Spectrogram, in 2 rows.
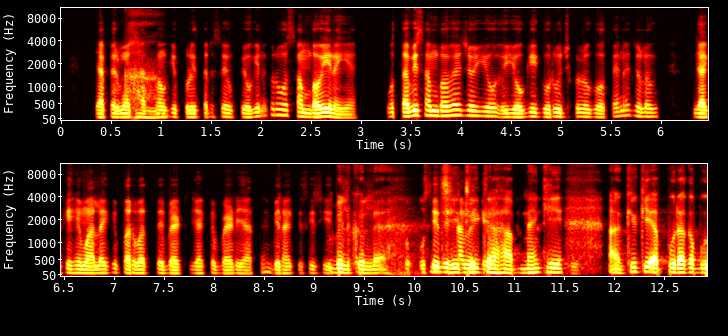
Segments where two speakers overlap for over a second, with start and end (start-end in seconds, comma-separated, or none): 10.2-11.5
